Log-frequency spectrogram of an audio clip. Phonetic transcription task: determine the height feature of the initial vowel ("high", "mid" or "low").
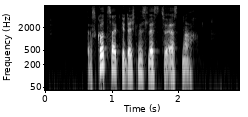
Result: low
